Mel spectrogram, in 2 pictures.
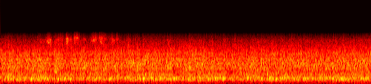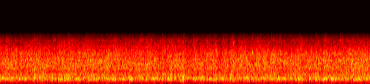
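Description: Steady road noise inside a car cabin as the tyres run over the worn concrete slabs of a motorway, with the car's engine running underneath.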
